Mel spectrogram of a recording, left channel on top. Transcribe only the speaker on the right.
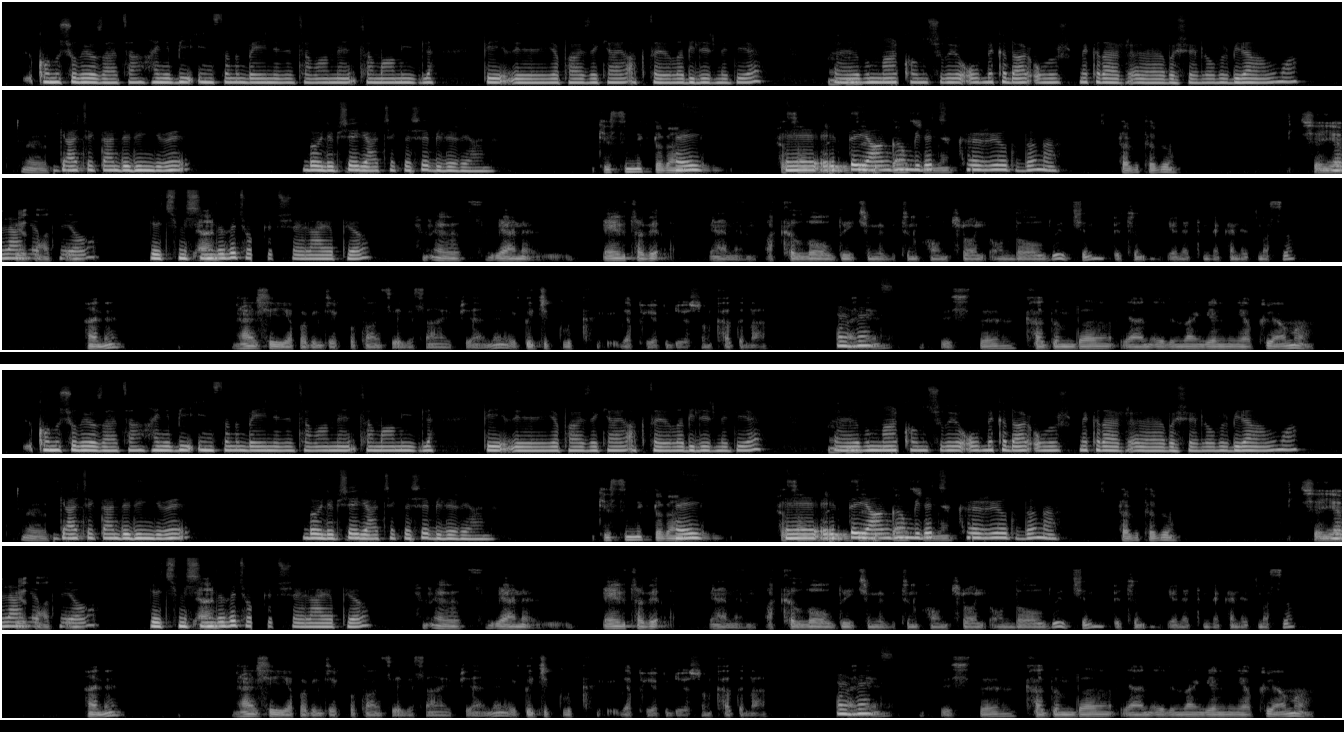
konuşuluyor zaten. Hani bir insanın beyninin tamamen tamamıyla bir e, yapay zekaya aktarılabilir mi diye.
Ee, bunlar konuşuluyor. O ne kadar olur, ne kadar e, başarılı olur bilemem ama
gerçekten dediğin gibi böyle bir şey
gerçekleşebilir yani.
Şey,
e, evde
yangın
bile çıkarıyordu değil mi?
neler
yapıyor.
Geçmişinde
de çok kötü şeyler yapıyor.
Evet.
